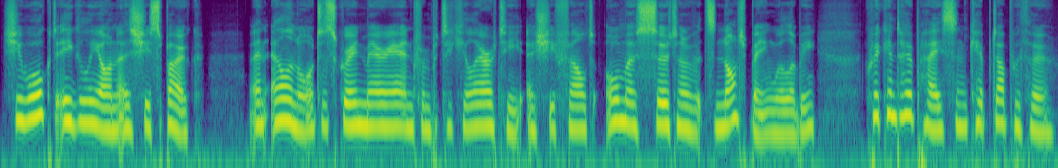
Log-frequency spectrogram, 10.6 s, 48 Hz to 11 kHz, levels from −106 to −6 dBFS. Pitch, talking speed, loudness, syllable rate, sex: 185 Hz, 180 wpm, -20 LUFS, 5.5 syllables/s, female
